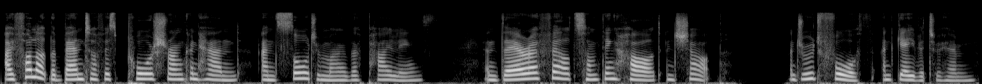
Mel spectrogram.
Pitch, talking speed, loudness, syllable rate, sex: 225 Hz, 190 wpm, -19 LUFS, 4.7 syllables/s, female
